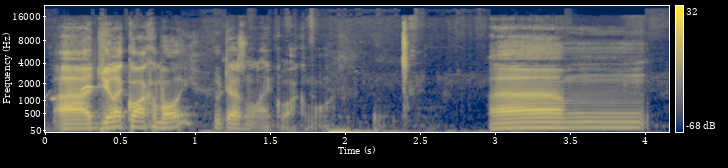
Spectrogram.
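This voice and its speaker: A man's voice: mid-range voice, fairly even intonation, normal speed, clean tone. A man hosting a livestream table read, narrating screenplay stage directions with casual asides.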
